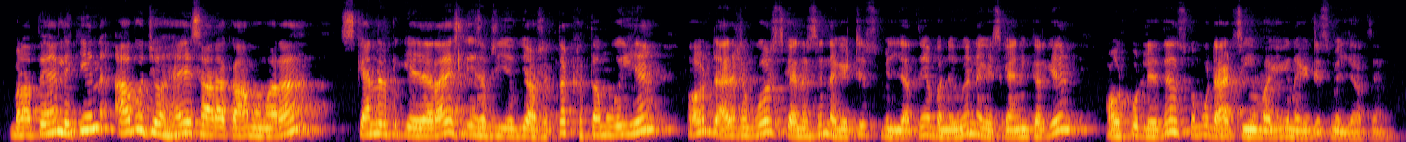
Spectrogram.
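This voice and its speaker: High-voiced lecturer in an echoey room. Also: male voice, darkish tone, a little hiss or hum. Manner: explains in Hindi, reads English definitions slowly. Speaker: polytechnic lecturer. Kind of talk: classroom lecture video.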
